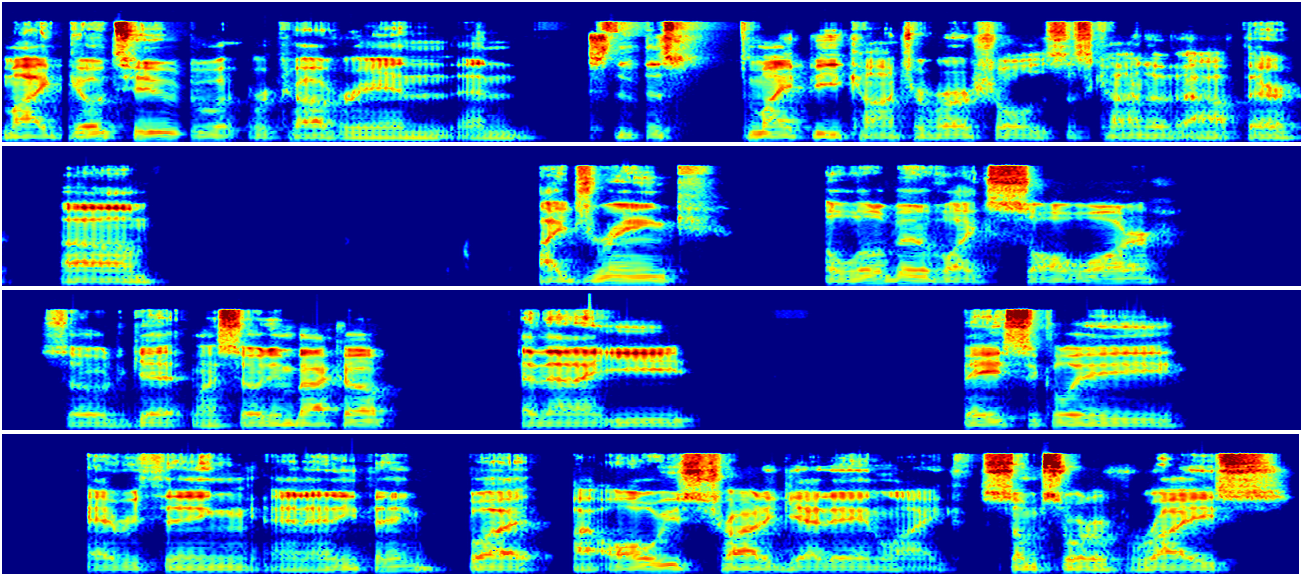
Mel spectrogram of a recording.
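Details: Adult man who has stuttered since he was young, with speech therapy in early years and through his teenage and early adult life; stuttering.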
